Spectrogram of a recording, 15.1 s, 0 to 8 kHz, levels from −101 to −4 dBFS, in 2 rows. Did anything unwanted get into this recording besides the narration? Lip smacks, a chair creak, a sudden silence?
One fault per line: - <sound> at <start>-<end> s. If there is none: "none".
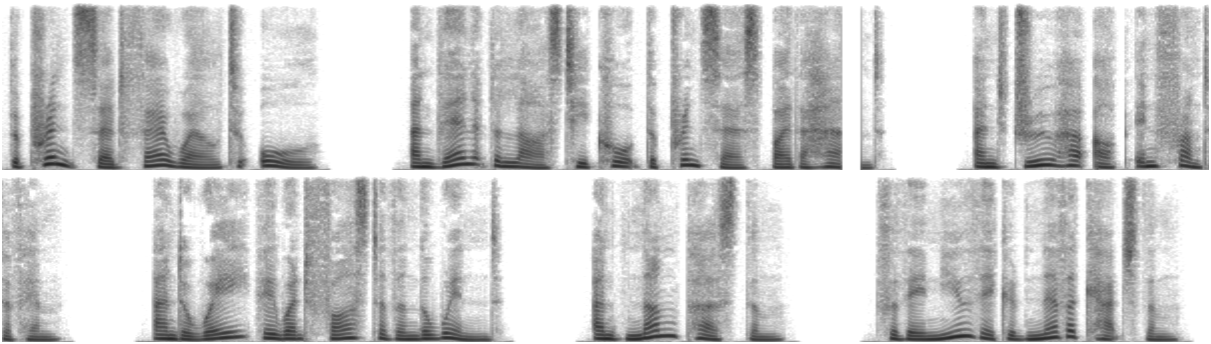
- dropout at 5.2-5.4 s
